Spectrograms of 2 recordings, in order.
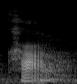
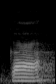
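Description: First: The consonant is voiceless with a strong breath puff. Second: The consonant is voiceless with no breath puff.

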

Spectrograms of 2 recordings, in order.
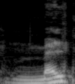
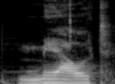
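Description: First: The final t is weak and not released. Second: The final t is clearly released with a burst. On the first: The speaker calls it wrong. "मेल्ट नहीं बोलें" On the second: The speaker calls it right. "टी की आवाज़ फट जाए तो क्या ही बात है"

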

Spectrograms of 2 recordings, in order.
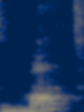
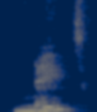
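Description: First: The vowel is an open 'ah' sound. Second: The vowel is an 'ay' sound. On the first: This is how it sounded in Chaucer's time. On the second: This is the modern pronunciation.

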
